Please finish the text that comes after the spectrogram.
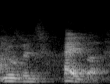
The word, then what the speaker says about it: Rubens Paiva: Rubens Paiva.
